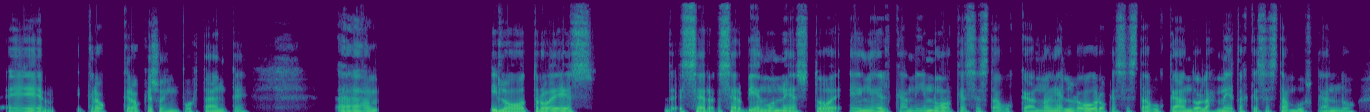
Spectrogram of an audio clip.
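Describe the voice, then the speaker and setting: A middle-aged man from El Salvador with a Salvadoran accent, speaking as a guest in an interview and pausing to restart his thoughts. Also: on the low side, steady tone, vocal fry, no room sound, studio quality. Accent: Salvadoran Spanish. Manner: halting, many restarts and fillers. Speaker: angel investor guest. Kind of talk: reflective interview talk.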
